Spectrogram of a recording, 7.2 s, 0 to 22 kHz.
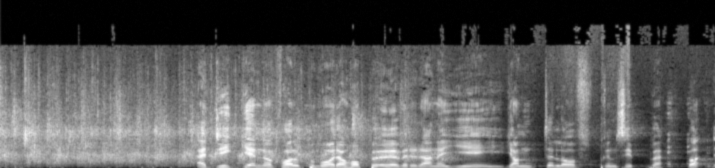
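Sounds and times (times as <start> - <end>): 
applause from a small group: 0.0 - 5.0
speech: 2.0 - 7.1.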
